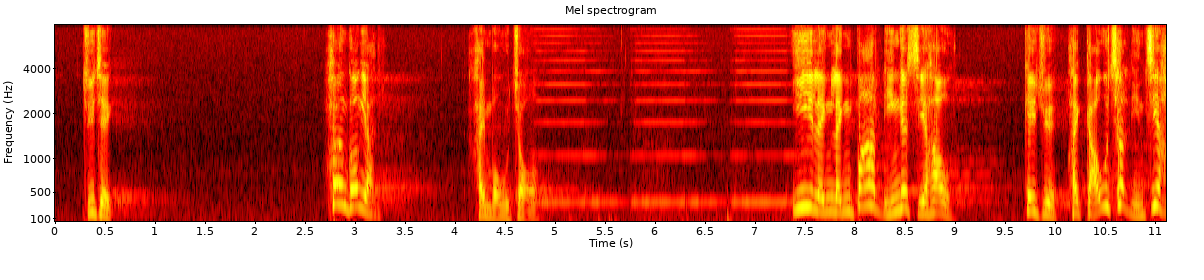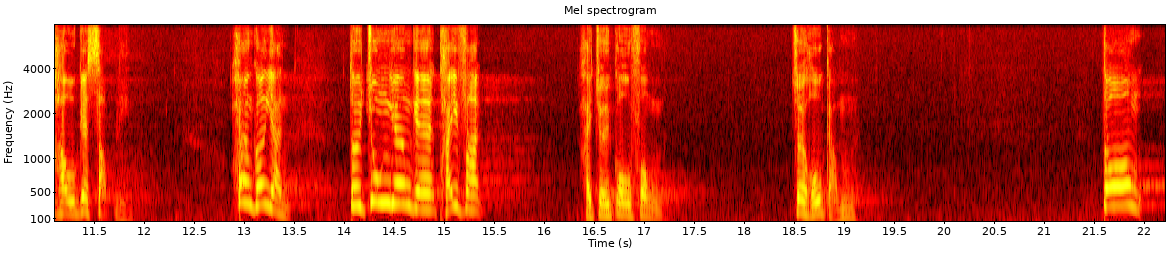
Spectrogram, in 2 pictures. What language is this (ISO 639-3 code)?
yue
